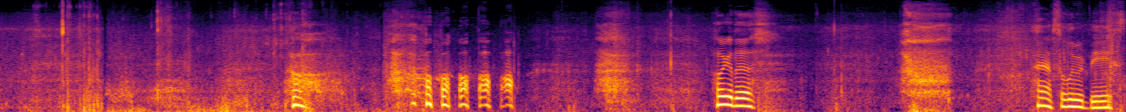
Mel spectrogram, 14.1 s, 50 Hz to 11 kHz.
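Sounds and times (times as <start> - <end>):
man laughing: 4.8 - 6.6
man breathing hard: 6.6 - 8.9, 9.5 - 12.7.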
